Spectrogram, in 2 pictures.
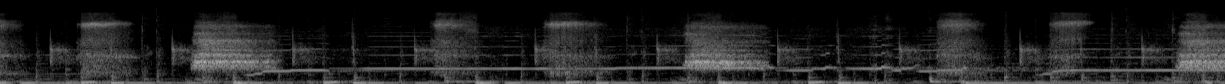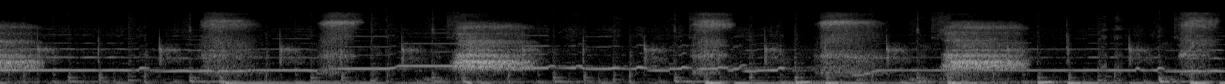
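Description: Deep breathing during a breathwork meditation, with slow, rhythmic inhales and exhales roughly every five seconds, each breath audible and close, over a soft sustained musical drone.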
